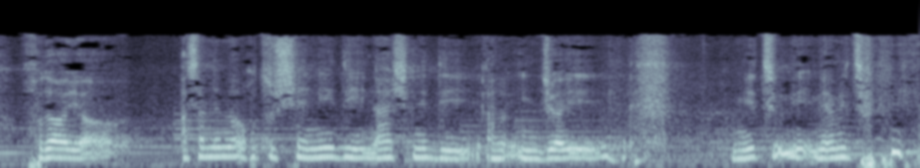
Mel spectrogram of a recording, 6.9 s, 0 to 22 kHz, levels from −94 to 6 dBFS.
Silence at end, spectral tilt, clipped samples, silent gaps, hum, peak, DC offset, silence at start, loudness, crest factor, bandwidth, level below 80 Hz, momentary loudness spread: 0 s; -5 dB/octave; under 0.1%; none; none; 0 dBFS; under 0.1%; 0 s; -14 LUFS; 14 dB; 11 kHz; -30 dBFS; 8 LU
